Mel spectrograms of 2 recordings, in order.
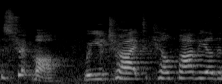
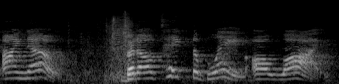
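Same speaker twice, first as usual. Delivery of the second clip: plain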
